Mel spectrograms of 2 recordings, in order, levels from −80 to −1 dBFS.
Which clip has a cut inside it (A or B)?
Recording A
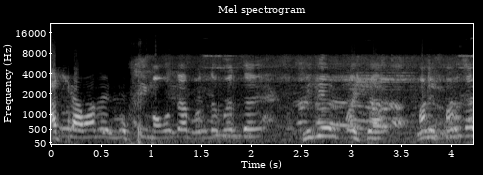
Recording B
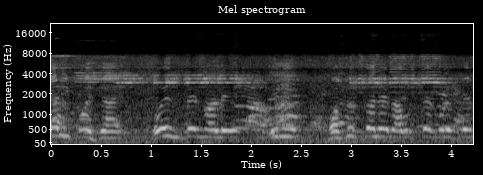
A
